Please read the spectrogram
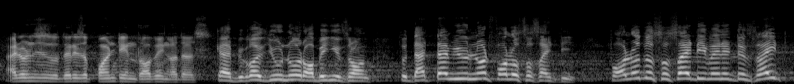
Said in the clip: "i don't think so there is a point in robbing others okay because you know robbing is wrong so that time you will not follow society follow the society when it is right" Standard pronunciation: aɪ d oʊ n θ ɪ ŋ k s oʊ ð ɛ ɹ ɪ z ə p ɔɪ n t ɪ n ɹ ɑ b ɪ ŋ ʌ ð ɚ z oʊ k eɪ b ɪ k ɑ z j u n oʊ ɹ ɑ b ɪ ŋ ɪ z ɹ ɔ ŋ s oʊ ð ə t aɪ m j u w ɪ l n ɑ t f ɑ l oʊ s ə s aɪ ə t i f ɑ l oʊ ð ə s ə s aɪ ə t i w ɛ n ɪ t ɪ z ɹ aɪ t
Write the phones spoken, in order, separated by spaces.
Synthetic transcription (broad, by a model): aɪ d oʊ n s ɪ s oʊ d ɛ ɹ ɪ z ə p ɔɪ n t ɪ n ɹ ɑ b ɪ ŋ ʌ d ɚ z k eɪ b ɪ k ɑ z j u n oʊ ɹ ɑ b ɪ ŋ ɪ z ɹ ɔ ŋ s oʊ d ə t aɪ m j u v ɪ l n ɑ t f ɑ l oʊ s ə s aɪ ə t i f ɑ l oʊ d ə s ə s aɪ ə t i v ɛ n ɪ t ɪ z ɹ aɪ t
